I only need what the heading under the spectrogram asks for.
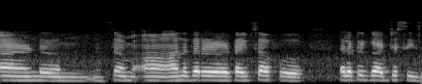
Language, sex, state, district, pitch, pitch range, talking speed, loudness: English, female, Punjab, Kapurthala, 190 Hz, 185-200 Hz, 140 wpm, -15 LUFS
